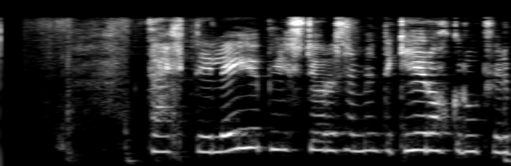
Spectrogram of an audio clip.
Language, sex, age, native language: Icelandic, female, 11, Icelandic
